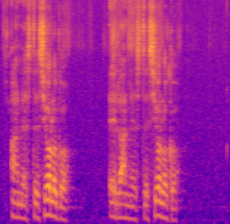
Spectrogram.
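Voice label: "Anestesiólogo", Spanish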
